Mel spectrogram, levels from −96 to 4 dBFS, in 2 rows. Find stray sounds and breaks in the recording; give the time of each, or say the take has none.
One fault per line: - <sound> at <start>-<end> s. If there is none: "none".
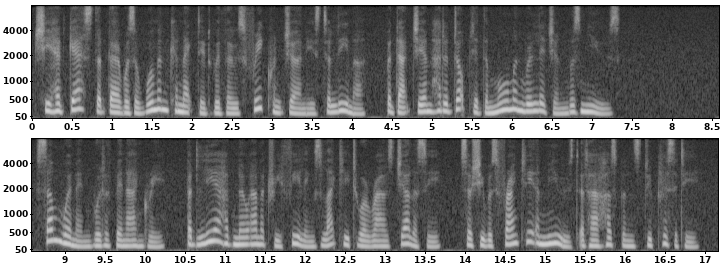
none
